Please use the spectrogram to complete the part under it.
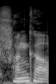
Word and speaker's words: Shankar: Aber nee, also es kommt ja eigentlich aus dem Indischen es wird eigentlich Shankar ausgesprochen.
